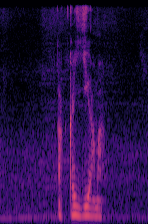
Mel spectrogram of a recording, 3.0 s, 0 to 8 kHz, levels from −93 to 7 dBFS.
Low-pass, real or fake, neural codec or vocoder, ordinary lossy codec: 7.2 kHz; real; none; none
